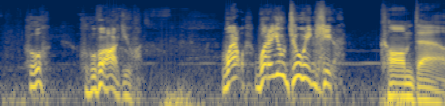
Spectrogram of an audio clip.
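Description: An older man asks sharply and with alarm.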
